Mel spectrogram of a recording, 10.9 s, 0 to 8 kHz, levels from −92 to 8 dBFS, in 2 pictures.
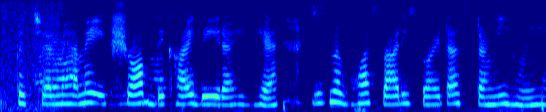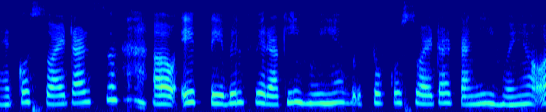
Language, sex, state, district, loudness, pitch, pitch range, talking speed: Hindi, female, Bihar, Bhagalpur, -54 LUFS, 235 Hz, 220-260 Hz, 170 wpm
